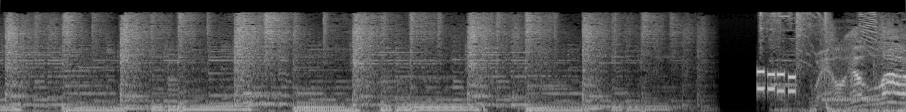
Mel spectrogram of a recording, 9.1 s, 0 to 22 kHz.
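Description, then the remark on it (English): A loud, rhythmic run of telephone keypad dialing tones, in quick bursts over a full musical backing, broken by a brief silence near the end before a short busy flourish. A phone is dialed to call into a radio program's listener line. “dial 713-780-ESPN. Dial the phone.”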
